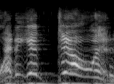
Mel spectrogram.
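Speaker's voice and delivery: very high-pitched shrieking cry. Recalling a line repeated many times in their film: high-pitched voice. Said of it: "me in that high pitched voice saying that".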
